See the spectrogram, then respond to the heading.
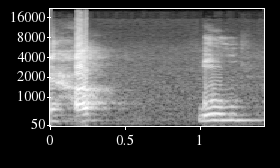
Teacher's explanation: لام پیش ہل، انہل، ہا قاف زبر حق، قاف پیش قو، قاف کو موٹا کریں گے، ہا کو حلق سے نکالیں گے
